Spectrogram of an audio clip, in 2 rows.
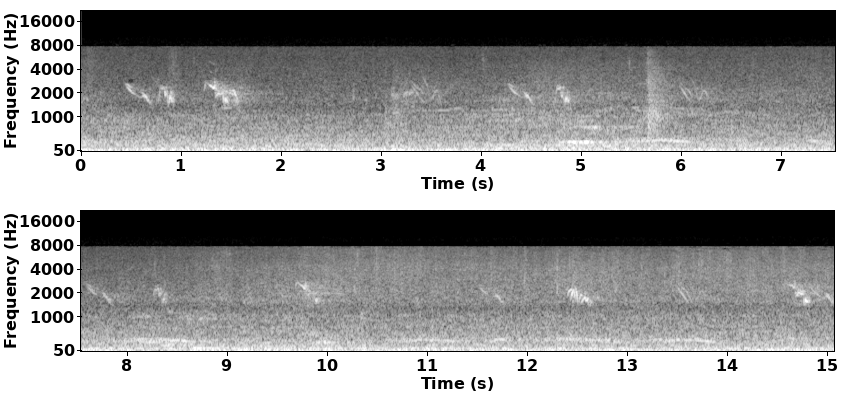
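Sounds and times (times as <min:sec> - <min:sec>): small birds chirping: 0:09.6 - 0:10.1, 0:14.6 - 0:15.0.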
